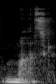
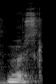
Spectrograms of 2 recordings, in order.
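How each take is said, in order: First: It is said with an English pronunciation. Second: It is said with a French pronunciation. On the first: "in English, we would say" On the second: "that's French"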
